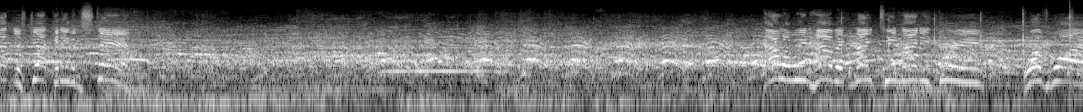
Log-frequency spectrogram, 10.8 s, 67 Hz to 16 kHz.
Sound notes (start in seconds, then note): 1.7 crowd cheering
